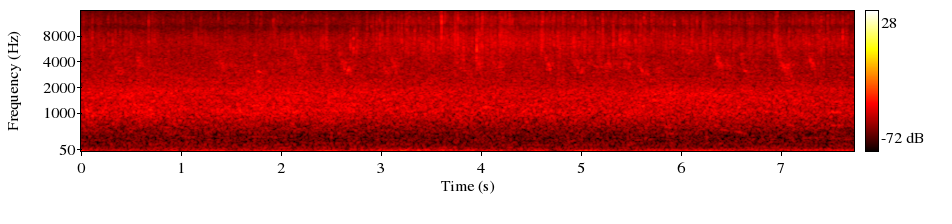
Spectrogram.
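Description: Faint outdoor ambience: a steady hiss of distant background noise with scattered faint bird chirps.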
